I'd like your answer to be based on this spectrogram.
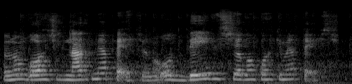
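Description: A woman's voice: fairly high pitch, racing, slight background noise. Chatty Brazilian woman, echoey room. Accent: Brazilian Portuguese. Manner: chatty, animated, many asides to viewers. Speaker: vlogger. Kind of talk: casual chat to camera. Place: hot room at home with a fan running.

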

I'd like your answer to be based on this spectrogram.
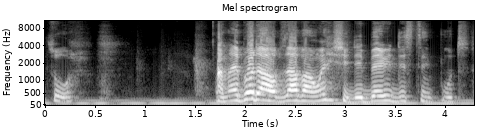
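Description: A woman's voice: medium pitch, normal speed, faint music behind, close to an everyday voice. A woman with a Nigerian accent playing a frightened captive who swears innocence and begs to be let go. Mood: confessing. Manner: pleading, swearing innocence, panicky. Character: frightened young man caught by kidnappers.

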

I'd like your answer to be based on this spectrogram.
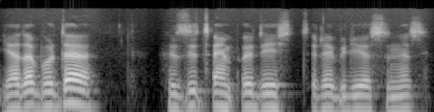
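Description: A man's voice: medium pitch, level tone, a little fast, clean tone. A man giving a casual, step-by-step walkthrough of an app in plain, repetitive explanations. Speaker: app tutorial presenter. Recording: noisy amateur recording with clicks.

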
